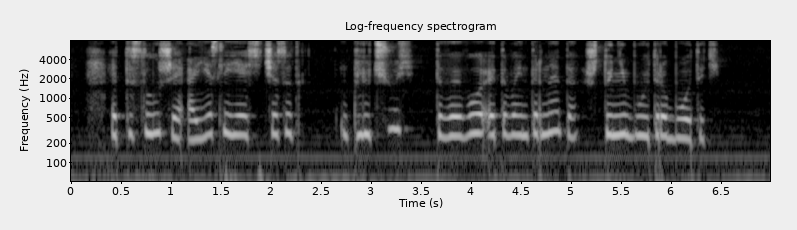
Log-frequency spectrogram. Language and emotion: Russian, angry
